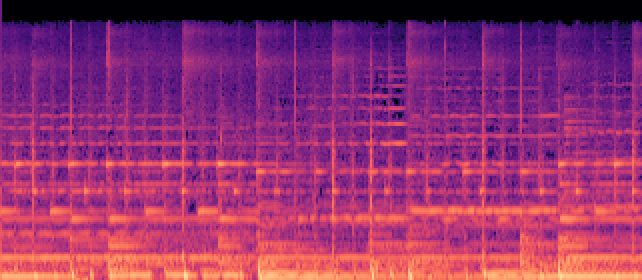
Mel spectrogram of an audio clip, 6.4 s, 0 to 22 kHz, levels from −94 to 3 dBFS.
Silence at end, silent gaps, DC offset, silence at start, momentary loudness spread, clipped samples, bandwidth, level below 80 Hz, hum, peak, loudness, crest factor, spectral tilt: 0 s; none; under 0.1%; 0 s; 5 LU; under 0.1%; 16 kHz; -18 dBFS; none; 0 dBFS; -16 LUFS; 14 dB; -6 dB/octave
